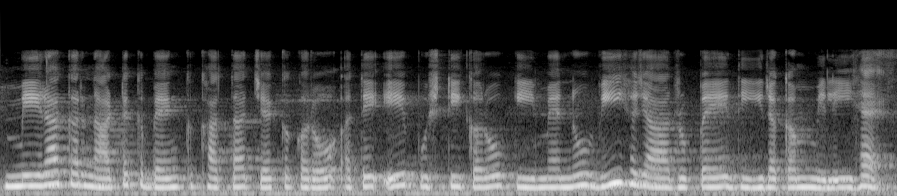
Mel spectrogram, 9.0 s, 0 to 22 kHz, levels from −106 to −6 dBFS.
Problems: none marked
